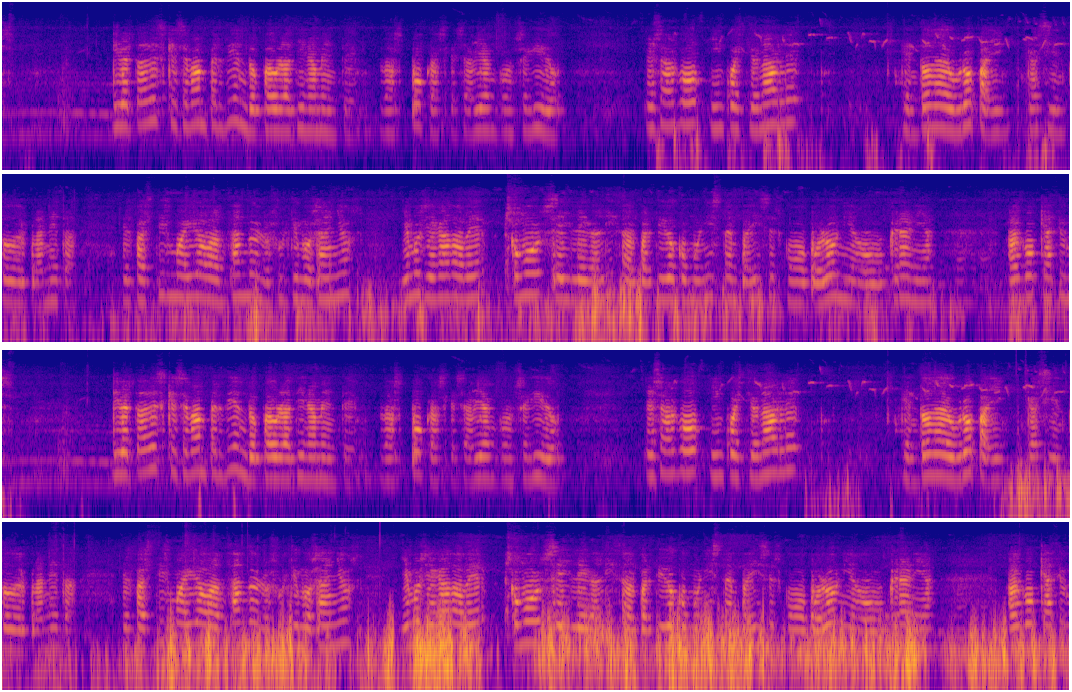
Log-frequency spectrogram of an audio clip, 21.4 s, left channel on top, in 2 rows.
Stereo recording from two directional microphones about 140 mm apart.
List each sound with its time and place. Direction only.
1.0 s speech: 50° right (ahead or behind)
6.9 s speech: 45° right (ahead or behind)
9.0 s speech: 45° right (ahead or behind)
